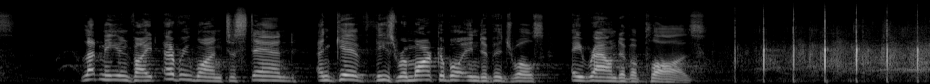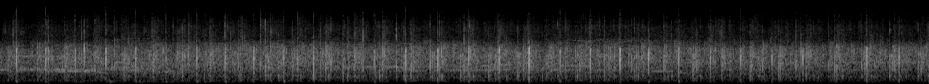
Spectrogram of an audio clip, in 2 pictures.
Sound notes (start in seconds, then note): 7.2 applause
